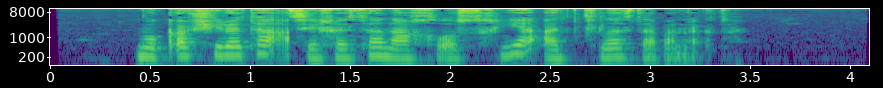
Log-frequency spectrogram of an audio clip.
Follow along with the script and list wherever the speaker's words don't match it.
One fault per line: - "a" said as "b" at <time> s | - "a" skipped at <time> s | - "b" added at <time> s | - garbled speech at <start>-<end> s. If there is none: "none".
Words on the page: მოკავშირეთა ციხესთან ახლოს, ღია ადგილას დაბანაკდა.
none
